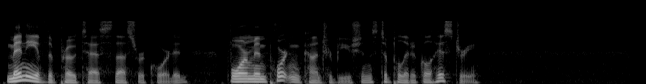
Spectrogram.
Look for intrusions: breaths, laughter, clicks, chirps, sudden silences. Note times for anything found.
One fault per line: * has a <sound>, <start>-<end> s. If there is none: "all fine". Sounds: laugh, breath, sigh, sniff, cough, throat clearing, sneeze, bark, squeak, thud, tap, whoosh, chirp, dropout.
all fine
